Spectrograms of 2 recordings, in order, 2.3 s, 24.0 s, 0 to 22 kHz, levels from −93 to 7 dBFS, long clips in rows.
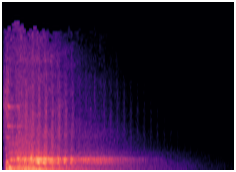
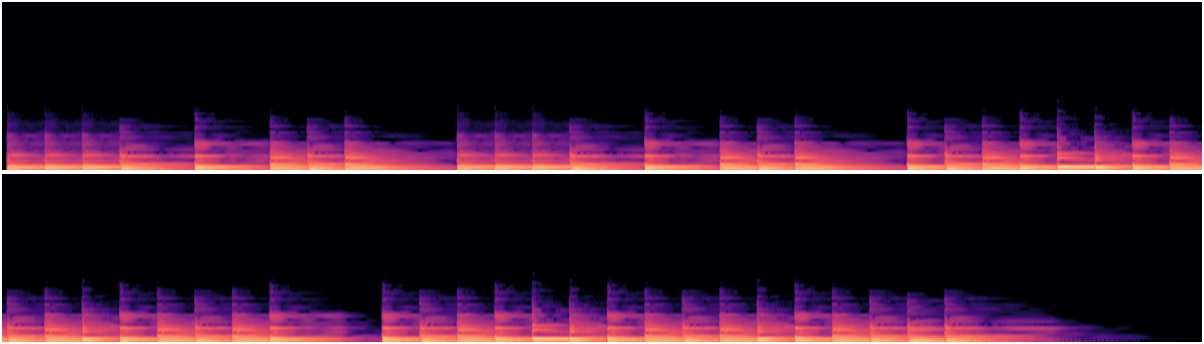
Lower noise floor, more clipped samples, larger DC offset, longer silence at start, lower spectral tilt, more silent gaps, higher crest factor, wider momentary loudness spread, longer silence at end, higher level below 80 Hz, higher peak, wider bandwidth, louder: second, -77 dBFS vs under -90 dBFS; neither; neither; about the same, 0 s vs 0.05 s; second, -5.5 dB/octave vs -7.5 dB/octave; neither; first, 20 dB vs 14 dB; first, 21 LU vs 9 LU; second, 1.2 s vs 1.65 s; first, -44 dBFS vs -52 dBFS; about the same, -2 dBFS vs -2 dBFS; first, 19 kHz vs 5.2 kHz; second, -17 LUFS vs -14 LUFS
